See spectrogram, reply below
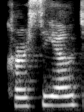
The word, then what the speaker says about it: Curcio: Just for my listeners, this is Sarah Curcio.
